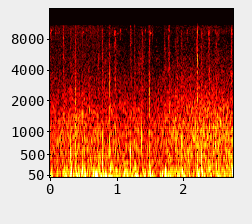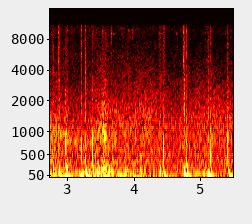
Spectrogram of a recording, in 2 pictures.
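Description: Video-game horse Roach trots along with a steady, rhythmic clip-clop of hooves, heard at low level with faint background ambience.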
